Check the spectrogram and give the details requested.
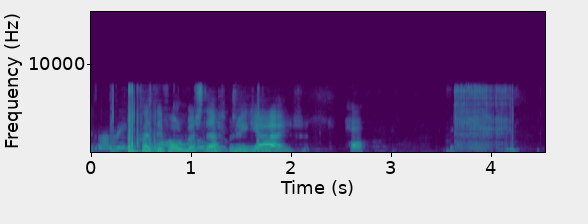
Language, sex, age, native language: Icelandic, male, 12, Icelandic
